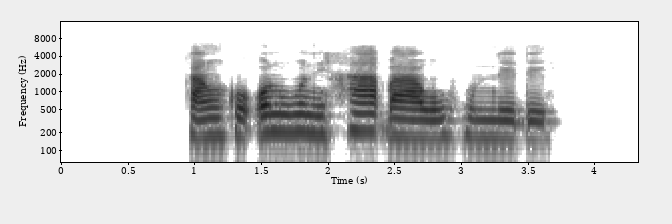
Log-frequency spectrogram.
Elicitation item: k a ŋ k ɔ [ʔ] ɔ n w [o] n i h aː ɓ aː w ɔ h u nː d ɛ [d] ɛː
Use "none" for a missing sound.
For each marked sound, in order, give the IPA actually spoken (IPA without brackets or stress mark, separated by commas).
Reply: ʔ, o, d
